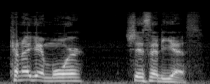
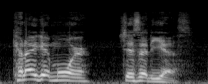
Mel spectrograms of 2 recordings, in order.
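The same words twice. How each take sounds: The two takes are said the same way.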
